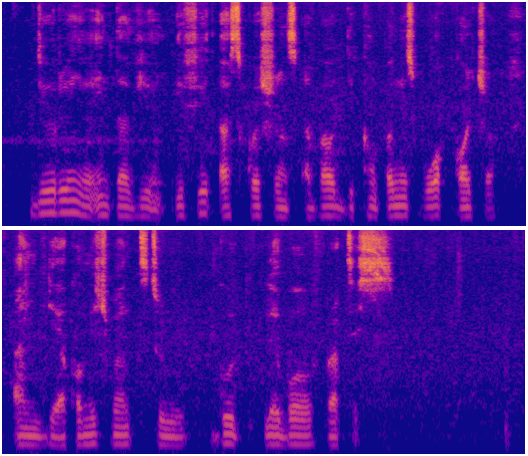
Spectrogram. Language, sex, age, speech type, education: Nigerian Pidgin, male, 15-29, spontaneous, tertiary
